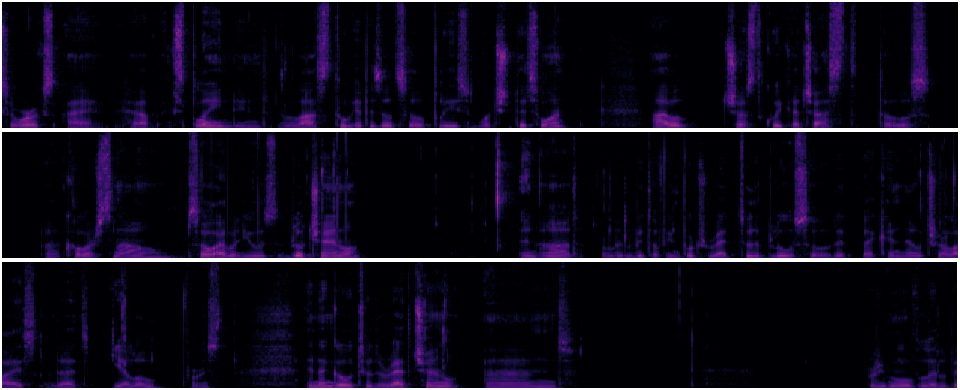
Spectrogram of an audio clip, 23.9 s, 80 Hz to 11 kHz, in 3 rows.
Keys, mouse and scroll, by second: 10.6 click, 15.6 click, 19.4 click.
